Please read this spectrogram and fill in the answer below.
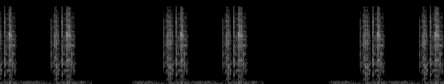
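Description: Camera shutter sound effect: a pair of sharp clicks about half a second apart, repeated about every two seconds, with dead silence between the pairs.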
